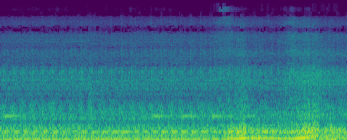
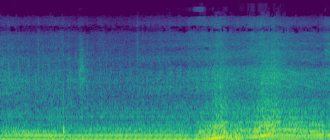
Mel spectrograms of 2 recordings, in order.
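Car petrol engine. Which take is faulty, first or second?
first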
